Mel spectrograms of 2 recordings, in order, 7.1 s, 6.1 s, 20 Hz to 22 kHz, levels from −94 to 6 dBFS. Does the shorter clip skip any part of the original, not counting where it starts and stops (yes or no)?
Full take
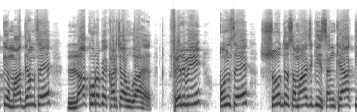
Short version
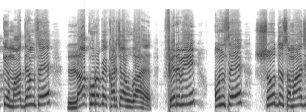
yes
